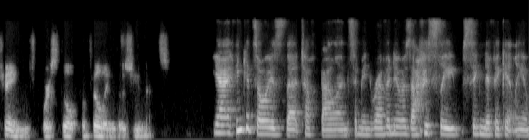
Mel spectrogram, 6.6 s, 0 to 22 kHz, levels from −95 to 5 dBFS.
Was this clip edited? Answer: no; 0 cuts

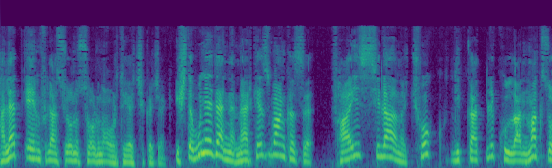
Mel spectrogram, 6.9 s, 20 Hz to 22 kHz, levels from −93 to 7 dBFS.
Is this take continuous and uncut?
yes; 0 cuts

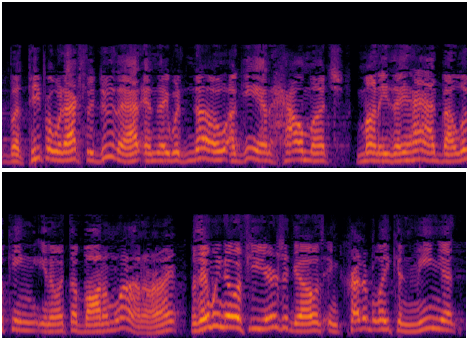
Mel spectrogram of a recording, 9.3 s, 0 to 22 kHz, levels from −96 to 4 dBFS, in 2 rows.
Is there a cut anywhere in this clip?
yes; 3 cuts; at 3.5 s, 6.5 s, 7.8 s

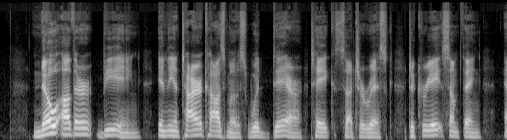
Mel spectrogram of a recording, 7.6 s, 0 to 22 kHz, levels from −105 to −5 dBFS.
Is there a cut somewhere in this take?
yes; 1 cut; at 4.6 s

